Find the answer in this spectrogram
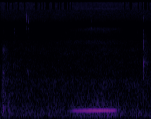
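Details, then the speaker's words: A sleeping cat gives a single soft, steady, humming snore lasting under a second in a quiet room: snoring. "snoring cat."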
